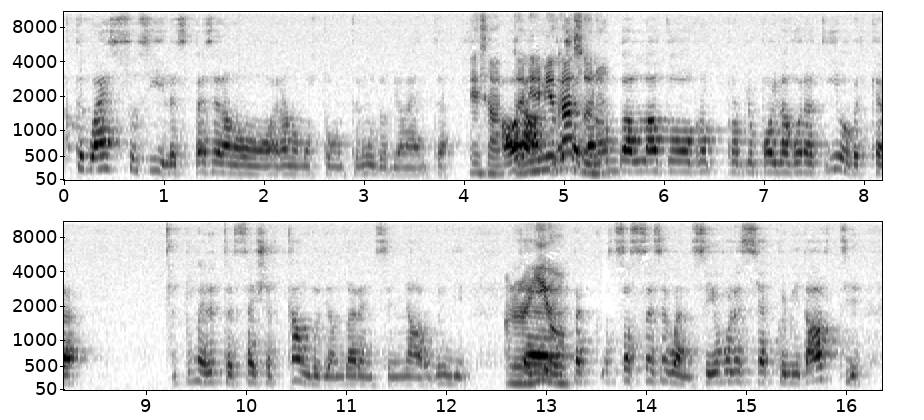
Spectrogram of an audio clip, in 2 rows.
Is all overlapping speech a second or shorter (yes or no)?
no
